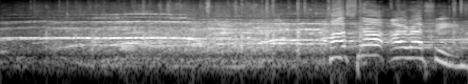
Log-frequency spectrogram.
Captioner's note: audience cheers and applauds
